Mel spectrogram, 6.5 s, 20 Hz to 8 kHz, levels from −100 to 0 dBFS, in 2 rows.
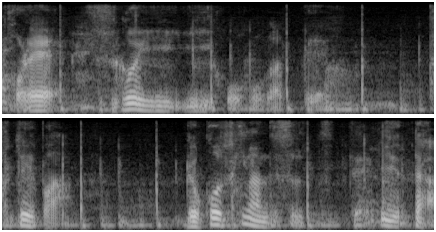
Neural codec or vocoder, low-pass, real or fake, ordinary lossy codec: vocoder, 22.05 kHz, 80 mel bands, HiFi-GAN; 7.2 kHz; fake; none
